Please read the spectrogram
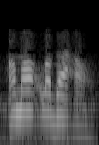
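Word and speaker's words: homologao (ὁμολογέω): H, the rough breathing here, we give this an H-O sound, ho, and then M-O, and then L-O-G-E, long O, homologao, homologao.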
